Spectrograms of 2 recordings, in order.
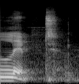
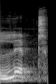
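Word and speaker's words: left: যার পাস্ট এবং past participle ফর্মটা সেম থাকে, লেফট। উচ্চারণটা কিন্তু খেয়াল রাখবেন, লেফট বলবেন, লিফট নয়।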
